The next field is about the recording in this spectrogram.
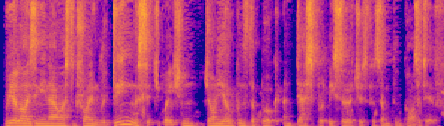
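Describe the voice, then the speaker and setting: A man's voice: medium pitch, fast, mellow, slight background noise. A man narrating stage directions from a script at a table read.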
